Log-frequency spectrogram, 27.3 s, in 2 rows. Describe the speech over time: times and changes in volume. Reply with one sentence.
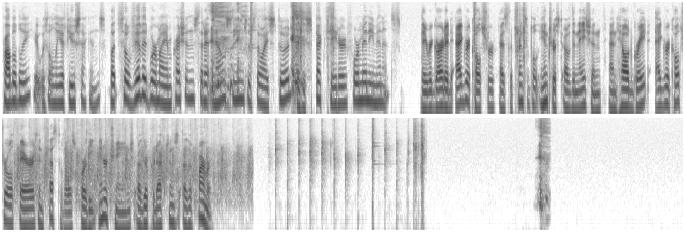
You can hear the talking from 0.0 to 17.8 s, at a steady volume.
